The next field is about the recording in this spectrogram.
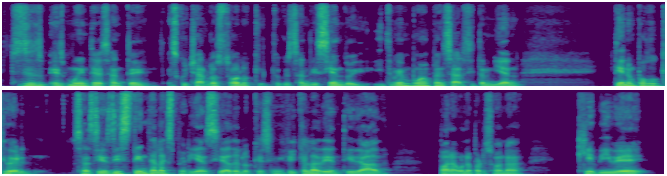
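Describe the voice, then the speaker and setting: A man from Colombia, moderating a discussion on a video call in a calm, reflective way. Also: on the low side, a little fast.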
